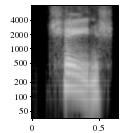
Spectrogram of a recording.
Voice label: "change", American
